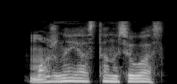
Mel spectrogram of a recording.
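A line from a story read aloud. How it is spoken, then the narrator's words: Quiet plea. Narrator (Russian): тихо попросил Галька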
